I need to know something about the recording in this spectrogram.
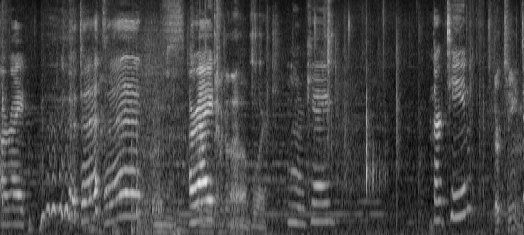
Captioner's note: fake-cries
